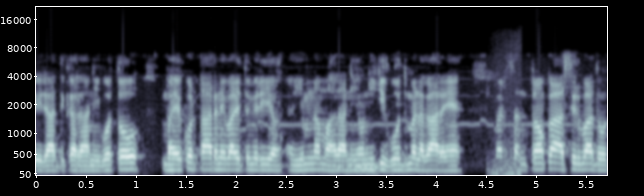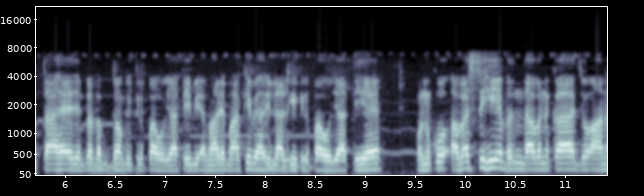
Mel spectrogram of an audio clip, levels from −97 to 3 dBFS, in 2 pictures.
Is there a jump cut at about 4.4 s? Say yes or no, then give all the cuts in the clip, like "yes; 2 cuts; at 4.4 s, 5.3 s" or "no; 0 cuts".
yes; 1 cut; at 4.4 s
